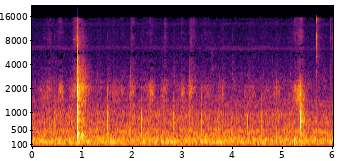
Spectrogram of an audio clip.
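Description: A metal spoon clinking sharply against a small glass bowl twice, about a second in and again near the end, as aloe vera gel is spooned into powders.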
